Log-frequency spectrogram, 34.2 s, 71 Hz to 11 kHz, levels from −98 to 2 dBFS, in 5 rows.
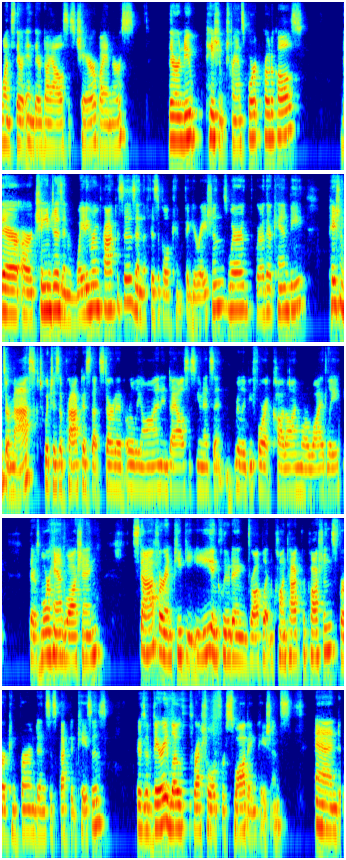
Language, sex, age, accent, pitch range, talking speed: English, female, 30-49, American, 150-180 Hz, 140 wpm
